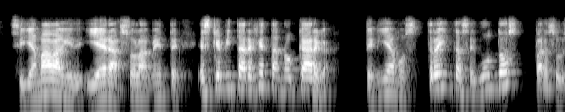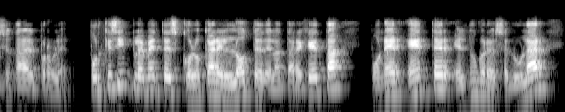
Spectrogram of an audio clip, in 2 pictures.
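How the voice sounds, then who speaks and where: A man's voice: a little high, lively intonation, normal speed, fairly bright tone, dull audio. A man giving a classroom lecture, telling a story and acting out the people in it, repeating his key points. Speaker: teacher.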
